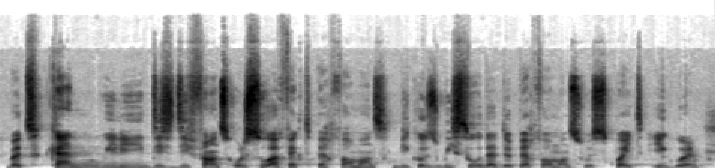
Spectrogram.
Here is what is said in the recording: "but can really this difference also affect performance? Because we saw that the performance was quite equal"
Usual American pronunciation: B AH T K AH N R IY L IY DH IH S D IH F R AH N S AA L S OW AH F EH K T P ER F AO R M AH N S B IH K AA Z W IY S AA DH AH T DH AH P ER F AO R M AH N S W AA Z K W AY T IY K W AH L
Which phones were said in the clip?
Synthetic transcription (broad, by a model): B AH T K AH N W IY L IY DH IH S D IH F R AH N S AA L S OW AH F EH K T P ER F AO R M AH N S B IH K AA Z W IY S AA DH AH T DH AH P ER F AO R M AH N S W AA Z K W AY T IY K W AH L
